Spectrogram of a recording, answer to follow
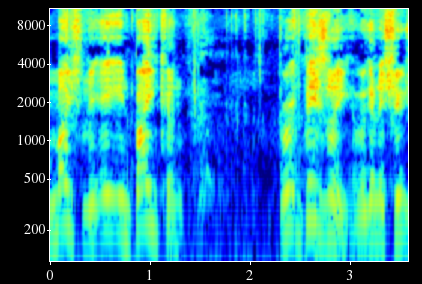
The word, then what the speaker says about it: Bisley: Yeah, Bisley rhymes with drizzly.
